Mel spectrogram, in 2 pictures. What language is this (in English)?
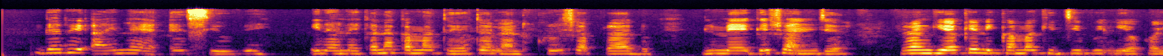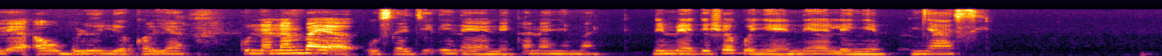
Swahili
